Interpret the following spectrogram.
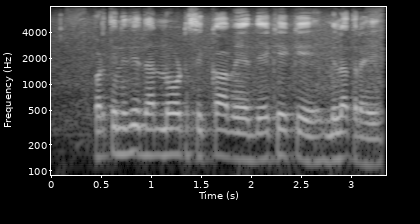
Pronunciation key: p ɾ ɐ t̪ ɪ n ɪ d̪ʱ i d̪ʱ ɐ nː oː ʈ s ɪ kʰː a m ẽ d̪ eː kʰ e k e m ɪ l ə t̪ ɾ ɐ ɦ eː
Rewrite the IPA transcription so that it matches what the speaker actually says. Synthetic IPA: p ɾ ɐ t̪ ɪ n ɪ d̪ʱ i d̪ʱ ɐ nː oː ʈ s ɪ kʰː a m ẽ d̪ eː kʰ e k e m ɪ l ə t̪ ɾ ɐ ɦ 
